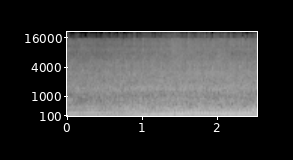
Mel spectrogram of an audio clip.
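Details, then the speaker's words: Mitsubishi 3000GT VR4 after engine work with boost controller fitted: deep, even exhaust note climbing smoothly as engine is revved, no misses or rattles; engine runs healthy, though owner says new cams are needed. "she's alive she runs I'll give you guys one more sound of the exhaust"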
